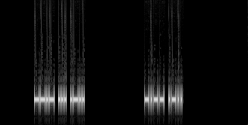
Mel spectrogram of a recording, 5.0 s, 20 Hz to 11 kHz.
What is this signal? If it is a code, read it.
Morse code, heard as a keyed tone, about 40 wpm, 700 Hz. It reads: QSL YL
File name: course / instant-qso-element-course-3 / IQE Course 3 - Lesson 89 - YAGI - Two Elements - 40wpm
